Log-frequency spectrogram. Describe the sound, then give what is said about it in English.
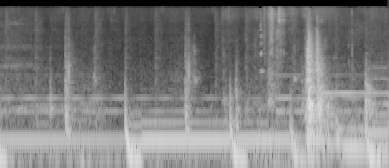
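A door in the background makes a few faint, dull thunks and rattles over a low, steady hum. “sorry about that, you can hear my door in the background”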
